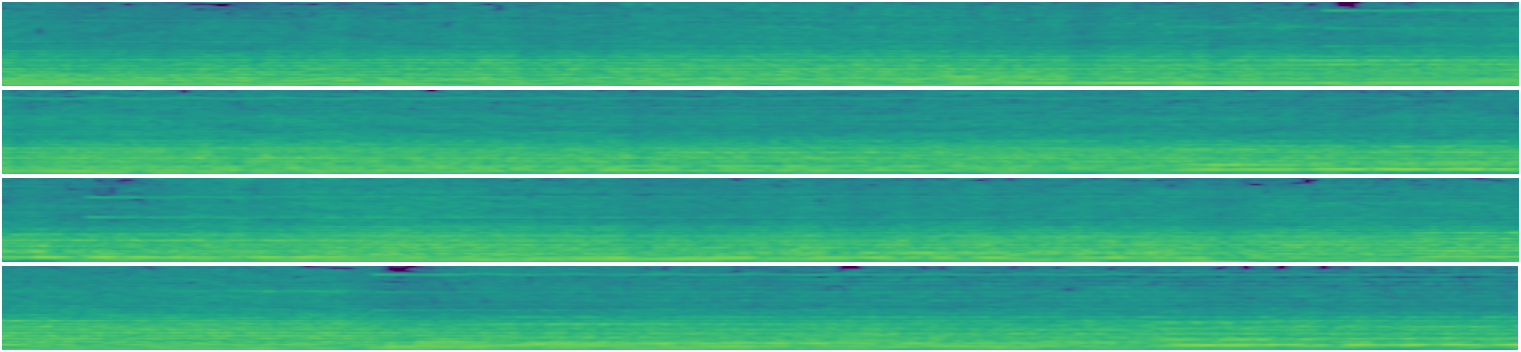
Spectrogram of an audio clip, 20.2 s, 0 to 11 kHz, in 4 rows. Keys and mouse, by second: 1.9 click, 3.5 middle click, 6.2-7.0 middle drag, 8.1 alt+shift+click, 9.9-10.6 middle drag, 12.0-13.9 middle drag.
